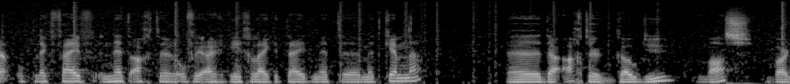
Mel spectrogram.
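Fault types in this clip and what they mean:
overdone noise removal: Noise reduction pushed far too hard on a noisy speech recording, running through the whole clip. Any frequency band that sits close to the estimated noise floor gets pulled down or cut entirely, taking the softer parts of the speech along with it. The gaps between phrases drop to near silence scattered with twinkling specks. On a spectrogram the background shows as isolated flickering dots on black, with harmonics ragged and fading at their edges; the waveform shows unnaturally flat, empty pauses.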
